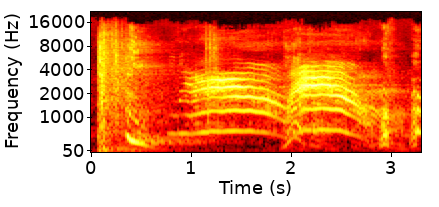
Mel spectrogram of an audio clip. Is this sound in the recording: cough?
no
